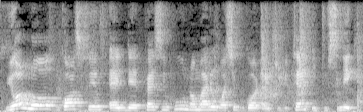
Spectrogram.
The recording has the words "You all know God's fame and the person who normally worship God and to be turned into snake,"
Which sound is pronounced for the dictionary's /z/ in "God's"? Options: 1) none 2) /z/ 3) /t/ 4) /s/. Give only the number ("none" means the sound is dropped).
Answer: 4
